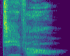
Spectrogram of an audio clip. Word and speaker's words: TiVo: They pronounce it TiVo. That's the right way.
